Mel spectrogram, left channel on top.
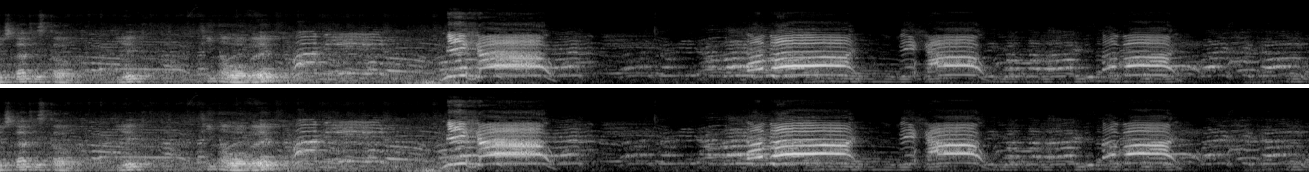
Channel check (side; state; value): both; normal; correlation 0.86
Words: lat. Jest to bieg finałowy. Michał! Dawaj! Michał! Dawaj!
